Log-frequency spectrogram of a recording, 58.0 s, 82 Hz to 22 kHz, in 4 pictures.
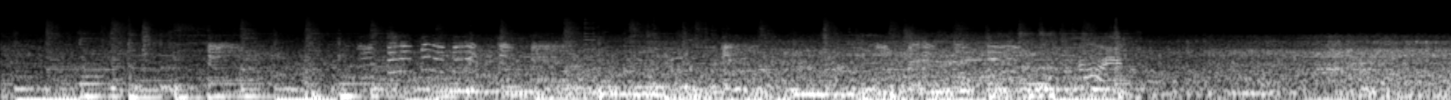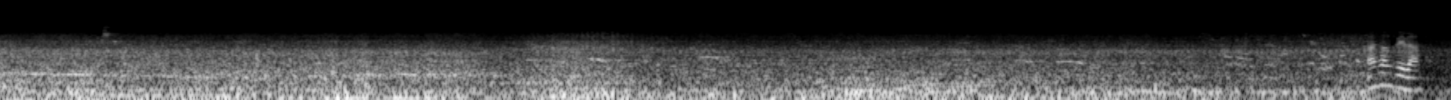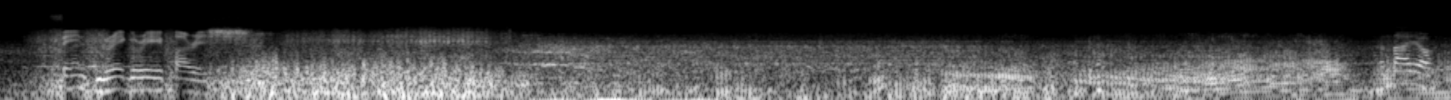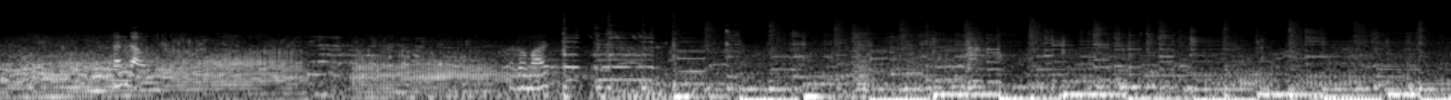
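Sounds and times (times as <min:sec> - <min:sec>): deep rumble: 0:00.0 - 0:41.6
road and traffic noise: 0:00.0 - 0:58.0
wind noise on microphone: 0:29.2 - 0:41.8.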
